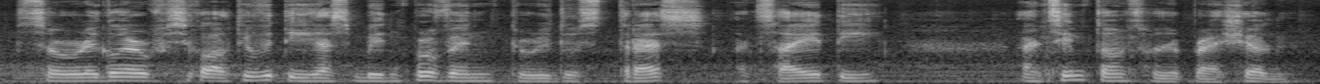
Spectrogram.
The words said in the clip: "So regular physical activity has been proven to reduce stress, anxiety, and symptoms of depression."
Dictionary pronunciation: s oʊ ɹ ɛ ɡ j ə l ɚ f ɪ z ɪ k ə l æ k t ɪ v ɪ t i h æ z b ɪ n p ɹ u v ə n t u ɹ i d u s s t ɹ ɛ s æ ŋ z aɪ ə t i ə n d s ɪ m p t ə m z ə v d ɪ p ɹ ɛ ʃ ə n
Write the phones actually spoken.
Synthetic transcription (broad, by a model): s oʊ ɹ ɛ ɡ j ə l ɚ f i s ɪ k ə l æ k t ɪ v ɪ t i h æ s b ɪ n p ɹ u v ə n t u ɹ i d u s s t ɹ ɛ s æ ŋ s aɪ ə t i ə n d s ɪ m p t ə m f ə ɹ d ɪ p ɹ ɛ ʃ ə n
